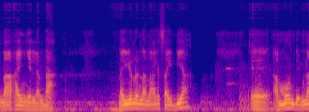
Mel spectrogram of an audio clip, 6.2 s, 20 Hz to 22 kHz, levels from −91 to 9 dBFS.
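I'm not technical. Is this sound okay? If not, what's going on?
No. The speech has been squeezed by Opus voice compression, set to a fairly low data rate, for the whole recording. To save space, the encoder rebuilds the voice from a rough model and paints the higher sounds in broad strokes, throwing away fine detail. You hear that as a coarse, slightly hoarse, faintly robotic quality that sits on every word from start to finish, even though the top end hasn't been cut off.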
